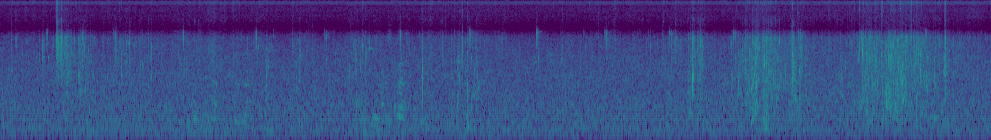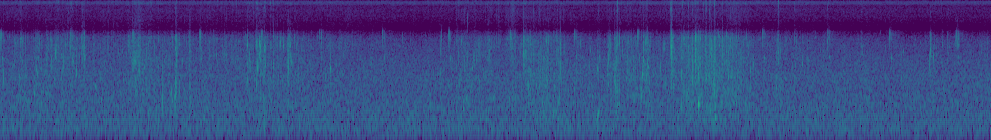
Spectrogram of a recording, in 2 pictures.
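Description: Shallow pond water splashing and sloshing as hands and legs churn through it while feeling for fish among the weeds, over a steady hiss. The splashing comes in two louder spells, about nine seconds in and again around twenty seconds.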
